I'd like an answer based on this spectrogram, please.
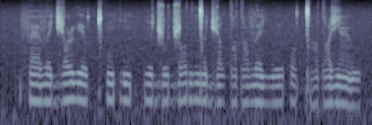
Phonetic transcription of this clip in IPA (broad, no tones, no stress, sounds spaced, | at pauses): f æ v ɛ d͡ʑ ɔ ɭ lʲ æ u̯ ǀʰ õ k ʎ õ k p i ɖ͡ʐ u ɖ͡ʐ ɔ d ŋ͡ǀ ə d͡ʑ u ʎ dˤ ɪ dˤ i v ɛ ʎ w ɪ p ɔ ɡ͡ǀ ə u̯ dˤ u ʑ æ̃ u̯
